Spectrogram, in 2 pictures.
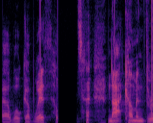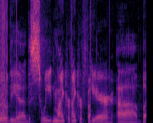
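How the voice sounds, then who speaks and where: A man's voice: mid-range voice, measured pace. A man in his thirties with a slight cold, chatting casually and jokingly as a podcast co-host reviewing pop culture. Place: home room with shelves, video call.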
